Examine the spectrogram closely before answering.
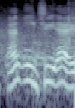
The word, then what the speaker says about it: Mega: That one was taken by David Mega, M-E-G-A, but it's pronounced Mega, not Mega.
